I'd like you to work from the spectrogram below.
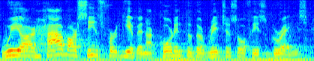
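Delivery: normal talking voice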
